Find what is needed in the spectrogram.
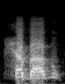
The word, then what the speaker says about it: Shabab: y compris la milice radicale Shabab ou Shebab, selon comment on le prononce.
